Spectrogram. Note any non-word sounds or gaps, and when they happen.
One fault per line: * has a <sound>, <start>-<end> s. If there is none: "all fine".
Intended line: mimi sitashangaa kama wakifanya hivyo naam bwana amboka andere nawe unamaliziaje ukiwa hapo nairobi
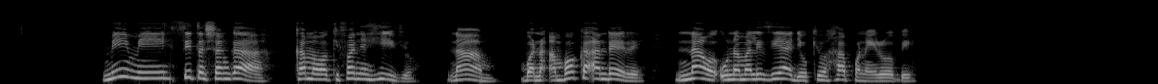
all fine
